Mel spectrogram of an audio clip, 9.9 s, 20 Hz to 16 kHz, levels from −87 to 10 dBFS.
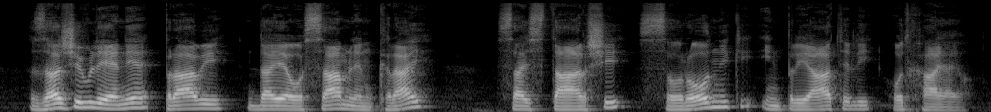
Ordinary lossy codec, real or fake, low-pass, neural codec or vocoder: none; real; 14.4 kHz; none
